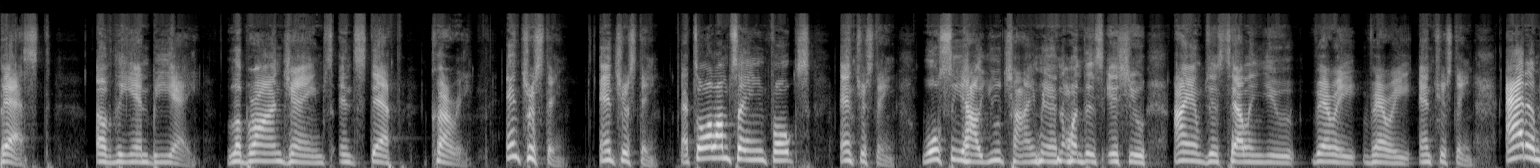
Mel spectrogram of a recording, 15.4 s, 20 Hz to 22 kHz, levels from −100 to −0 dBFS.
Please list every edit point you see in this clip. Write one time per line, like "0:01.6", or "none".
none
